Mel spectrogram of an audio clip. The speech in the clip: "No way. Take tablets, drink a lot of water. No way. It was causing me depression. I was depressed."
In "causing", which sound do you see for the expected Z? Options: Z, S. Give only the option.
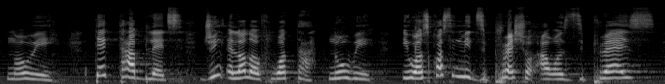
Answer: S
